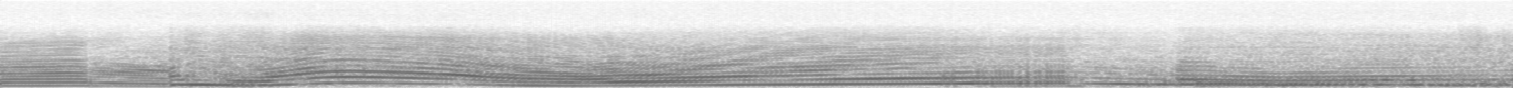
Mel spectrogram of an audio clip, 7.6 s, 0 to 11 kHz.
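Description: A rally race vehicle in the 2004 Mondi Gilboa 250 pulls away from the start, its engine revving loudly and close, climbing and falling through several surges over a steady growl, with no voices.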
